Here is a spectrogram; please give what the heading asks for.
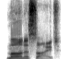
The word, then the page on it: monocyte: British English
